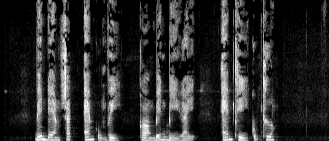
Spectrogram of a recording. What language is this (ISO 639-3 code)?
vie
